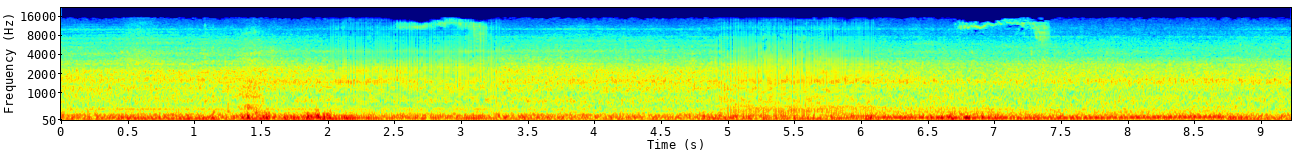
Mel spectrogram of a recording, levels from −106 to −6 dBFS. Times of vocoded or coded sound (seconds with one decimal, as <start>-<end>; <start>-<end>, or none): 2.0-3.3; 4.9-6.1

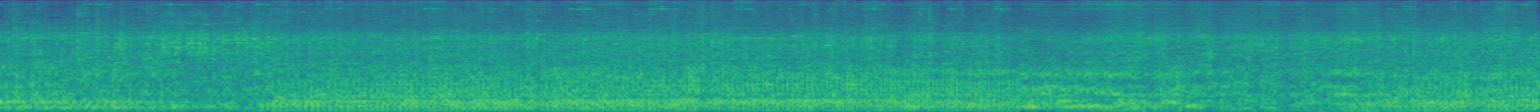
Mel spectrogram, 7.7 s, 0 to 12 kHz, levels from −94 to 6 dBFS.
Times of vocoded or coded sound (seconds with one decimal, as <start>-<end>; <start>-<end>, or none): 5.1-6.9

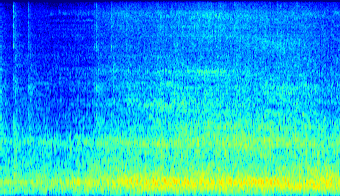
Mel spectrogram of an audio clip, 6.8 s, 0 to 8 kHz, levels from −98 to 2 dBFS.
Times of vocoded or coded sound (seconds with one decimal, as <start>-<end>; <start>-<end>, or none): 1.0-1.9; 2.8-4.7; 5.3-6.8

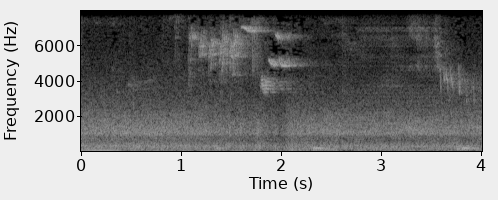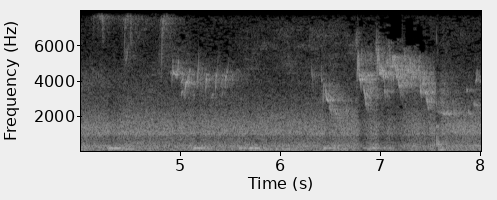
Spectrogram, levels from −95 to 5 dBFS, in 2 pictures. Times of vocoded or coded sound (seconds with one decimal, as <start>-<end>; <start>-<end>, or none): 2.8-3.6

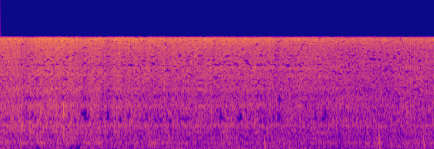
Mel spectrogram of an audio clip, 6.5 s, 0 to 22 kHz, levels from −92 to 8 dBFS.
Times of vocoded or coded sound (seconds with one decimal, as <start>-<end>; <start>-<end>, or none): none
